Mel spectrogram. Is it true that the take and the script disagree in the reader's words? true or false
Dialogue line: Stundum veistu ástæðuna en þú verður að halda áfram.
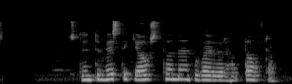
true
